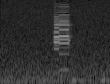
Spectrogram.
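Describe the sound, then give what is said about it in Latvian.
A single short electronic beep, high-pitched and steady, lasting a fraction of a second from a facial skincare device held on the face in a bathroom, standing out clearly over faint low background noise with no talking. “Labi, tad es slēdzu iekšā to aparātu. Un, un tad es viņu tā kā tur uz sejas un gaidu, kamēr tur ir kaut kāds signāls.”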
